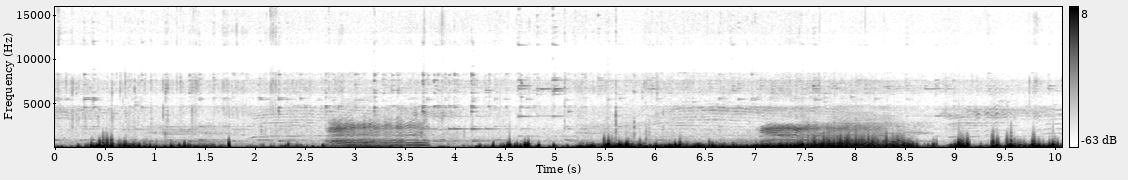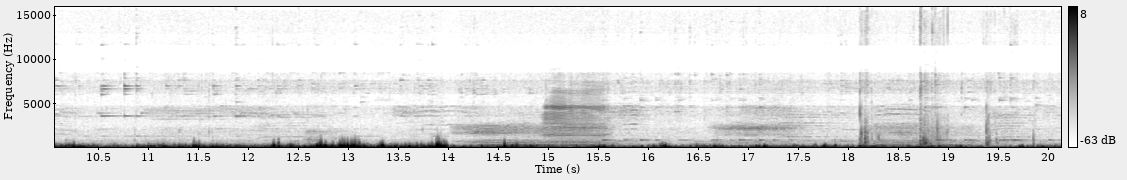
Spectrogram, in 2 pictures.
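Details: Nomadic sheep flock home from pasture, mothers bleating for lambs to nurse; many overlapping bleats of different pitches with steady hoof trampling, rustling and occasional bell clinks.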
